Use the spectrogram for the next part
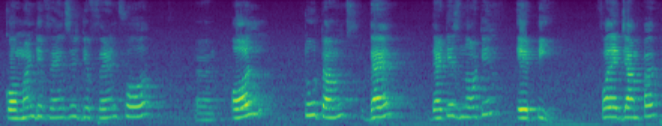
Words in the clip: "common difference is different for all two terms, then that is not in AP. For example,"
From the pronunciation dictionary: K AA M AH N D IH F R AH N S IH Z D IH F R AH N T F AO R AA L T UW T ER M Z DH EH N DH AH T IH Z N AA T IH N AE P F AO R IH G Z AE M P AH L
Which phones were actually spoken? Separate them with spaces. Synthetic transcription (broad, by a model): K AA M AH N D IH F AH N S IH Z D IH F R AH N T F AO R AA L T UW T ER M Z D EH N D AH T IH Z N AA T IH N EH P F AO R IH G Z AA M P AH L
